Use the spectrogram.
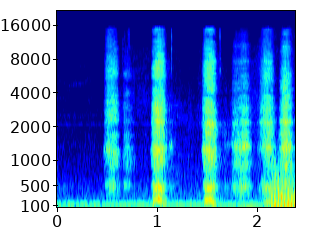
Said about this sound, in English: Grimdek's eyes look up at Sandor's with fear and shock, his body futilely gasping for air.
